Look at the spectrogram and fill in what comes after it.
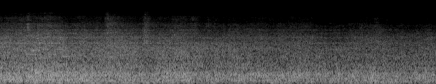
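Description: Freight train of hooded steel-coil wagons rolling away over the station pointwork, its wheels rumbling and clattering over the rail joints. The noise fades steadily as the end of the train draws off.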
